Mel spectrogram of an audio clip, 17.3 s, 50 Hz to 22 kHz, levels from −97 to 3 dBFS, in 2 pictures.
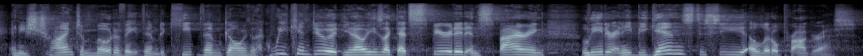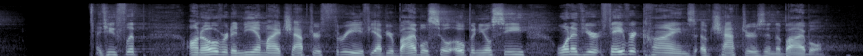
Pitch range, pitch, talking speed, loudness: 150-185 Hz, 165 Hz, 210 wpm, -31 LUFS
